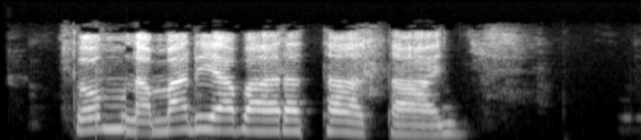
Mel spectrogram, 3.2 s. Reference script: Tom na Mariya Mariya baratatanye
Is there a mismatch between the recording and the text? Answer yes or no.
yes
